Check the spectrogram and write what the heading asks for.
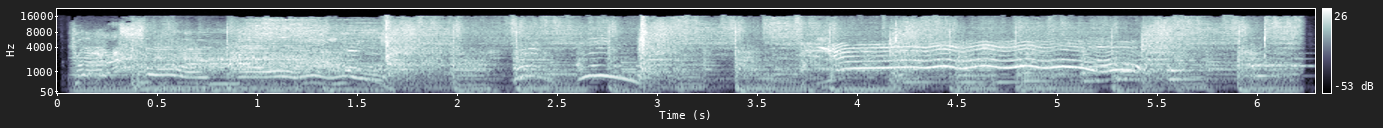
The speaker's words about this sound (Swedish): ska, jag, ska jag dra igång jingeln och se vad som händer? Ja, gör det.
